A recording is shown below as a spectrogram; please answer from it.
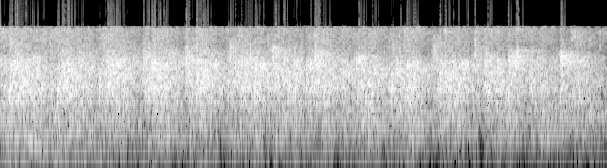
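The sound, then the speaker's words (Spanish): A church audience claps in praise of God during a sermon, many hands blending into a loud, dense wash of applause that holds for several seconds with little variation before easing slightly at the end. “Dele palmas al que vive y reina por los siglos de los siglos.”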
